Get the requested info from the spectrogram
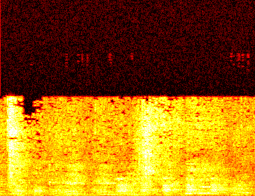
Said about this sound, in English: Is that a dog? I thought it was a dog. The dog was like shocked suddenly. What happened to the dog?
